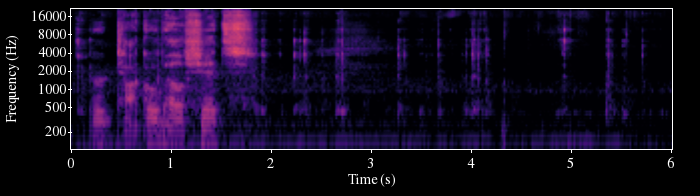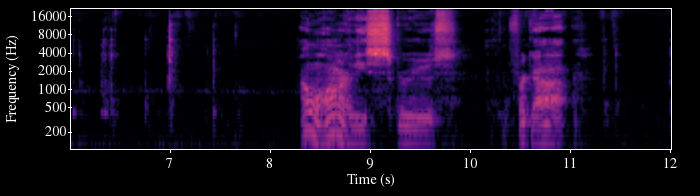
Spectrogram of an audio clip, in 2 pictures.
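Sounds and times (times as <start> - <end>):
metallic clicks of hand tools: 0.0 - 7.5.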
